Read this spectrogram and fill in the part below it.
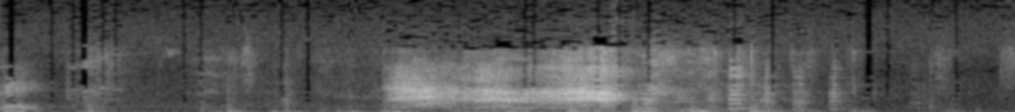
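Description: Footsteps thud quickly across a floor.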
